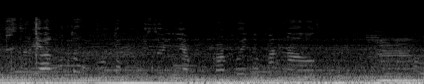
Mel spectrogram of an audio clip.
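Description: Steady low rumble of a car's engine and tyres heard from inside the cabin while driving, with voices talking faintly over it.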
